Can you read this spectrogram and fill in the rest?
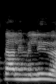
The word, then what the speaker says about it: Ballymaloe: Well, just to tell you a little bit about, we pronounce it Ballymaloe, actually. Ballymaloe means the town's land of sweet honey.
